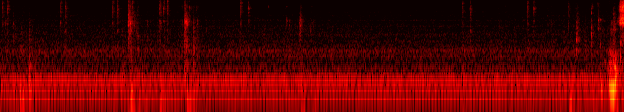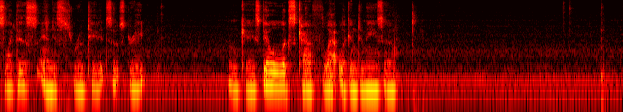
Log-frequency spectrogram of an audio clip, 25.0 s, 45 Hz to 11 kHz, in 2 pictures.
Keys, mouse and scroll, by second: 2.3 c, 3.3 r, 5.9 g, 10.1-11.9 drag, 12.2-14.0 drag, 13.1 r, 20.4 s, 24.3-24.9 middle drag.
